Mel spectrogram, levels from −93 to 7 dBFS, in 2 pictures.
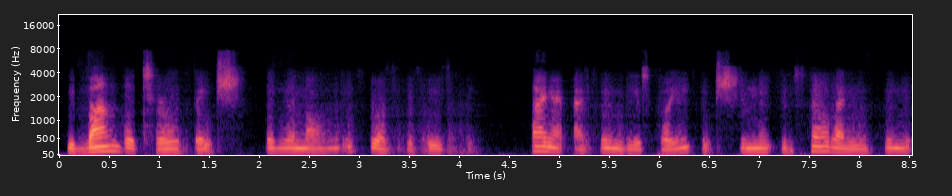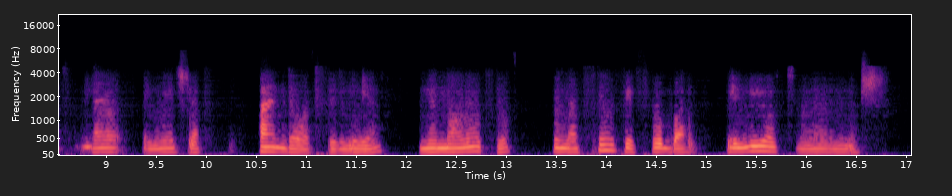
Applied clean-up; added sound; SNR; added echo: neural mask model DeepFilterNet 3.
